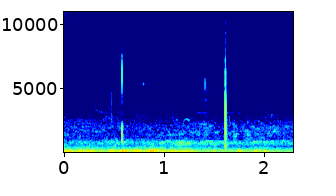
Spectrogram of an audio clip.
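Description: Quiet outdoor background: a faint low rumble with two short clicks, about half a second and a second and a half in.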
